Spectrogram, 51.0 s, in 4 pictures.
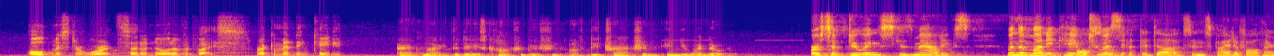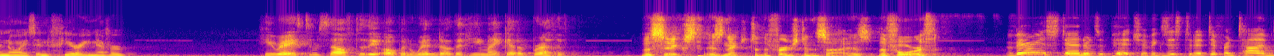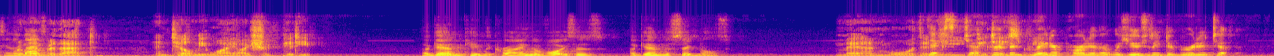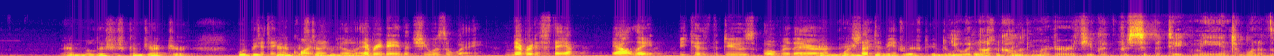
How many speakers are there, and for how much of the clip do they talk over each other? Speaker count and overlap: nine, about 11%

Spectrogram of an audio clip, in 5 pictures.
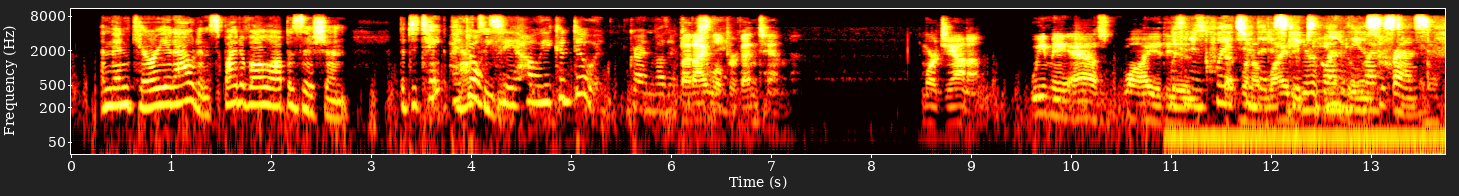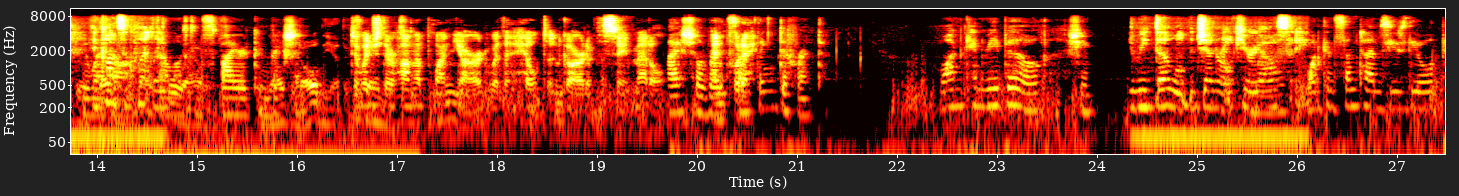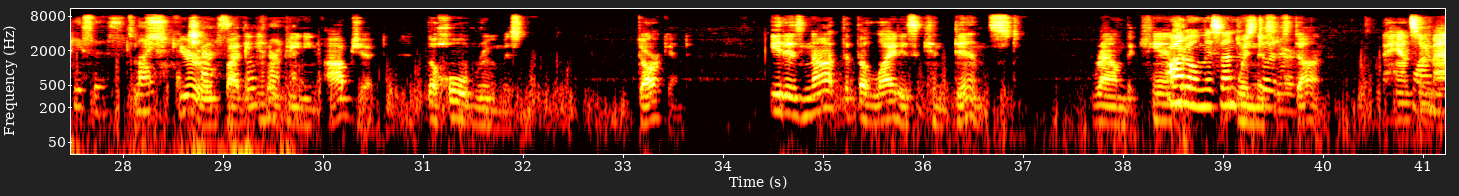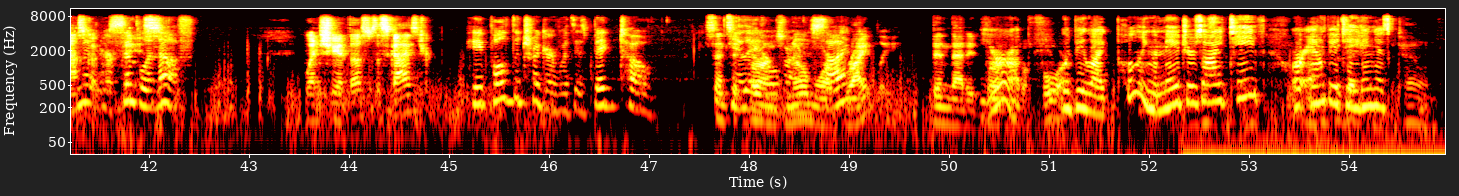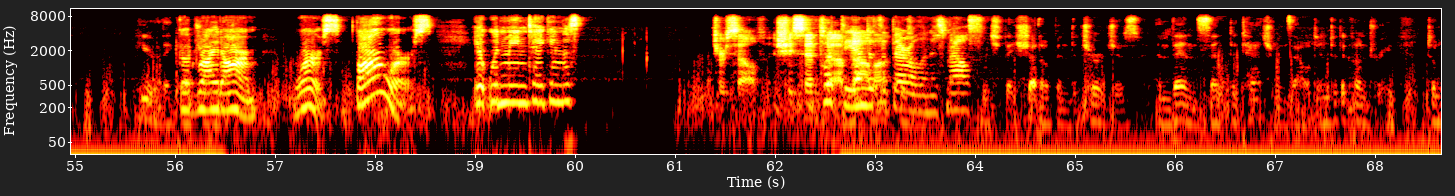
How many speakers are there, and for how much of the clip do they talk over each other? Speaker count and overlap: seven, about 31%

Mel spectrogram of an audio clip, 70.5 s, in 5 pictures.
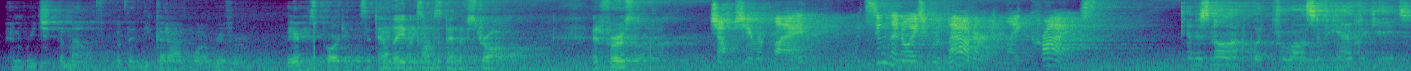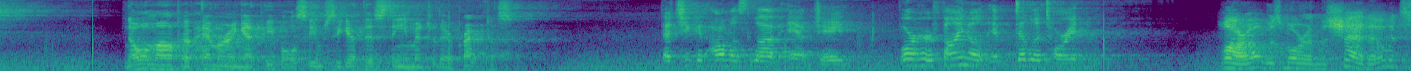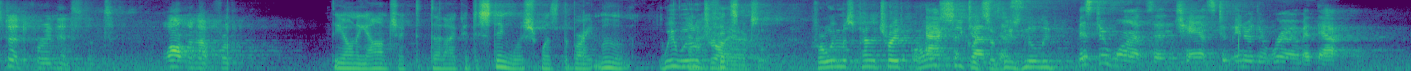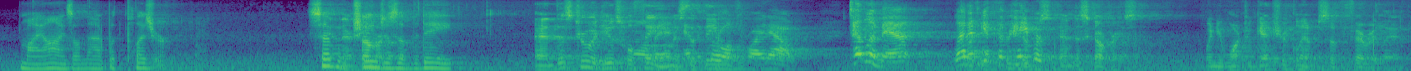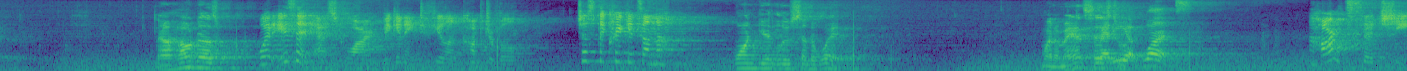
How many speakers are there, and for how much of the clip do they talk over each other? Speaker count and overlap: nine, about 10%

